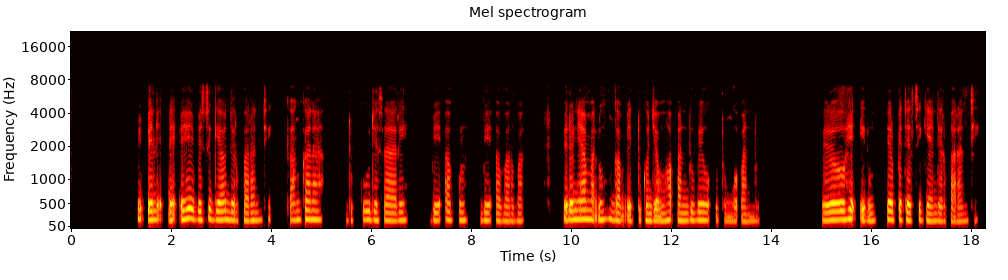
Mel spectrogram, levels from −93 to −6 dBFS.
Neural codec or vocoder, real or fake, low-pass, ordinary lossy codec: none; real; 7.2 kHz; Opus, 32 kbps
